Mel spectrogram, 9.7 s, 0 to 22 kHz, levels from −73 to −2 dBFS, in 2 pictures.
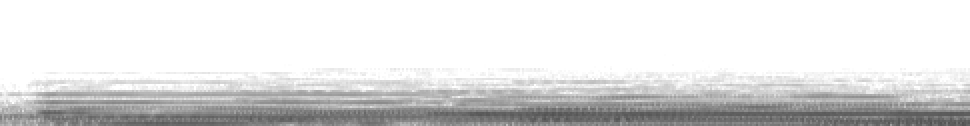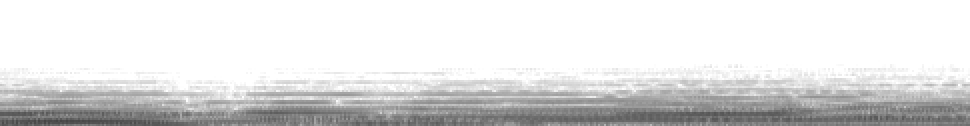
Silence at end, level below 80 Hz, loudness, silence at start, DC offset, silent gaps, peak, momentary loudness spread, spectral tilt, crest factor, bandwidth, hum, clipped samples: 0 s; -40 dBFS; -32 LUFS; 0 s; under 0.1%; none; -18 dBFS; 6 LU; -11.5 dB/octave; 14 dB; 4.6 kHz; none; under 0.1%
